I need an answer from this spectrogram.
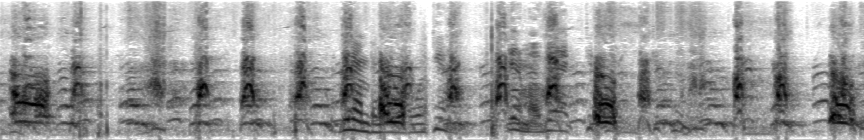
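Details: Urged on by a man calling 'get him, boy', a five-month-old Treeing Walker Coonhound pup barks rapidly, about two short, rough barks each second, with the man's voice mixed among them.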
